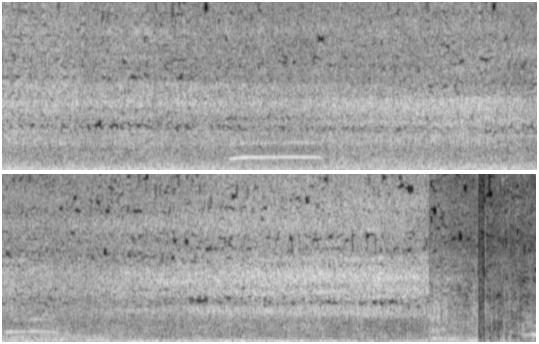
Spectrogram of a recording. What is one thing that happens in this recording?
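Wind rushes hard over the microphone.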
